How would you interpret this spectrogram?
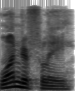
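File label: "wonderfully", US English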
